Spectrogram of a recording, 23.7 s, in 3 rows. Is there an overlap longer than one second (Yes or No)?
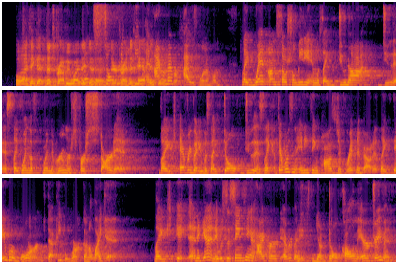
Yes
